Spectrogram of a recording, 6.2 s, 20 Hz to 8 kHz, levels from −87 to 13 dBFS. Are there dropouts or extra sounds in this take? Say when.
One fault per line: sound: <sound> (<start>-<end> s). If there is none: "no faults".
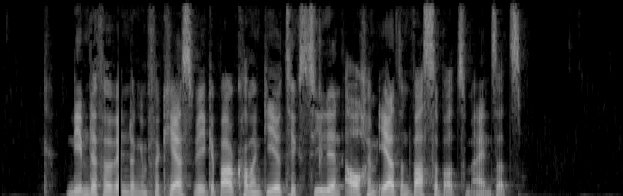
sound: dropout (1.2-1.2 s)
